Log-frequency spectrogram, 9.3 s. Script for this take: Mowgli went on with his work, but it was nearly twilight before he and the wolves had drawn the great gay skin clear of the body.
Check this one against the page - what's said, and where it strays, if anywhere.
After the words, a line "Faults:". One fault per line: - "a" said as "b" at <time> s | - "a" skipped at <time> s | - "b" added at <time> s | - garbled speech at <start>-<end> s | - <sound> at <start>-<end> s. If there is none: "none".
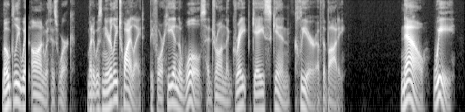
Mowgli went on with his work, but it was nearly twilight before he and the wolves had drawn the great gay skin clear of the body. "Now we
Faults:
- dropout at 0.5-0.6 s
- "Now we" added at 8.0 s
